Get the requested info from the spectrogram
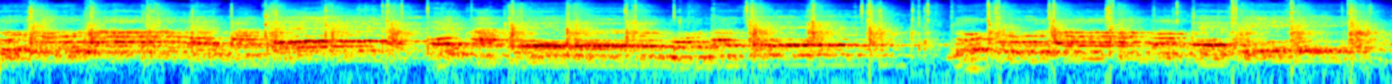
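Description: A group of voices singing a worship song together, with short breaks between phrases, over regular sharp claps keeping time.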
